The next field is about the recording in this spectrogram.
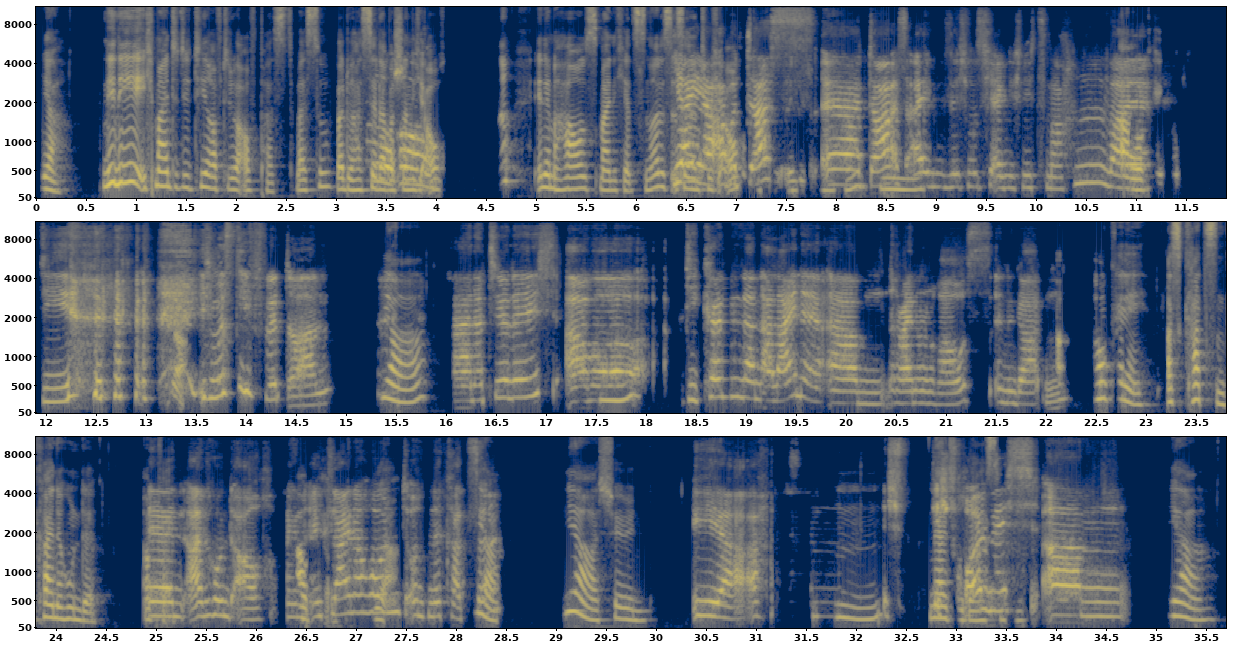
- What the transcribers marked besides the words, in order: distorted speech; unintelligible speech; other background noise; laugh
- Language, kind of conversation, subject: German, unstructured, Was macht für dich einen perfekten freien Tag aus?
